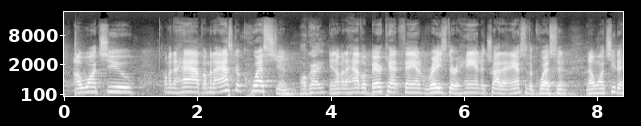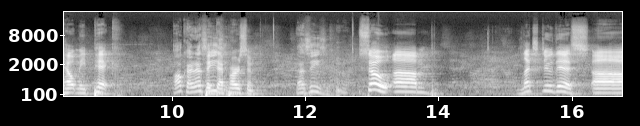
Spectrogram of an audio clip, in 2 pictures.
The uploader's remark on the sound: LIVE at Mio’s.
